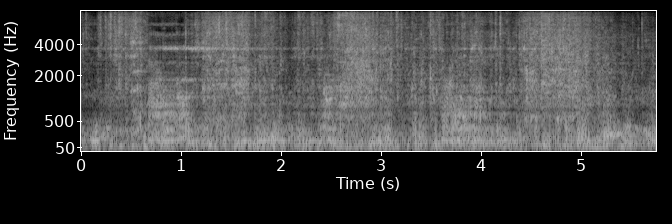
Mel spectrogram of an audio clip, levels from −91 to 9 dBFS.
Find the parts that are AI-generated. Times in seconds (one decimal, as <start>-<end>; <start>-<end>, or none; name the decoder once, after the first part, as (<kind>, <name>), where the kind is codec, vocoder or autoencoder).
0.0-5.8 (vocoder, HiFi-GAN)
